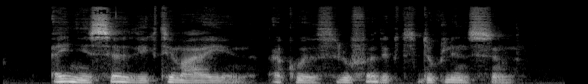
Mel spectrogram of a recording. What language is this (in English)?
Kabyle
